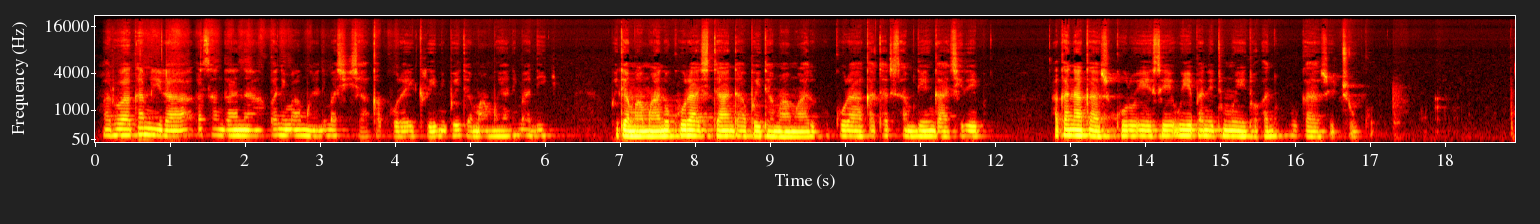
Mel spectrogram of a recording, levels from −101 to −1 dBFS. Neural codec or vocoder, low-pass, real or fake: none; 19.8 kHz; real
